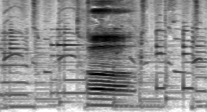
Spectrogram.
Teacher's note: Yang keempat, ada konsonan T. Suara ujung lidah, apikal, aspirasi. Lafalkan seperti konsonan TH dalam bahasa Indonesia.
